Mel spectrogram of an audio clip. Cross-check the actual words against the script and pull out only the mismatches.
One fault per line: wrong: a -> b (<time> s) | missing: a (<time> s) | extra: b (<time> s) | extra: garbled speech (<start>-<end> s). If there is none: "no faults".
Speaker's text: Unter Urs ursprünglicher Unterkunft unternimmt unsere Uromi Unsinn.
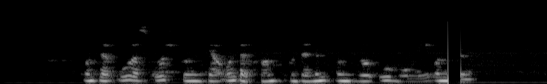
no faults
